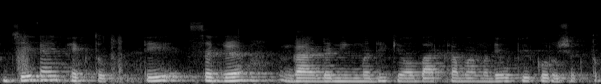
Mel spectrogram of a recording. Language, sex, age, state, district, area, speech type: Marathi, male, 30-45, Maharashtra, Satara, urban, spontaneous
